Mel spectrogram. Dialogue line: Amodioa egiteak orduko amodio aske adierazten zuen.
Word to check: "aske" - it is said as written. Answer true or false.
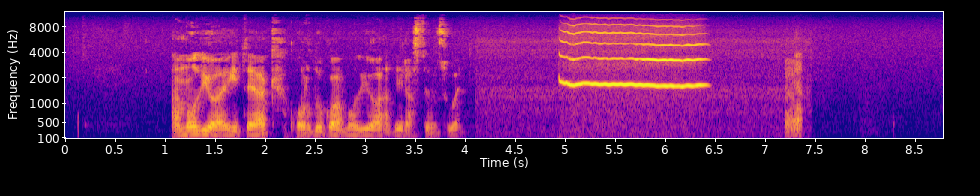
false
